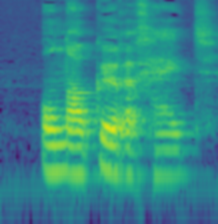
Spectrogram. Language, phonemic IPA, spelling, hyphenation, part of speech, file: Dutch, /ˌɔ.nɑu̯ˈkøː.rəx.ɦɛi̯t/, onnauwkeurigheid, on‧nauw‧keu‧rig‧heid, noun, Nl-onnauwkeurigheid.ogg
- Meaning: inaccuracy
